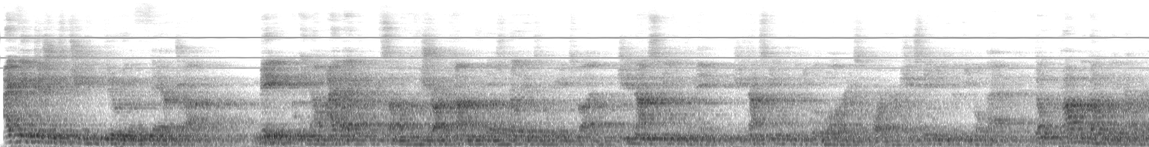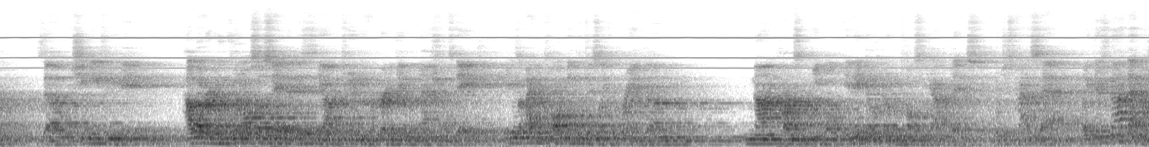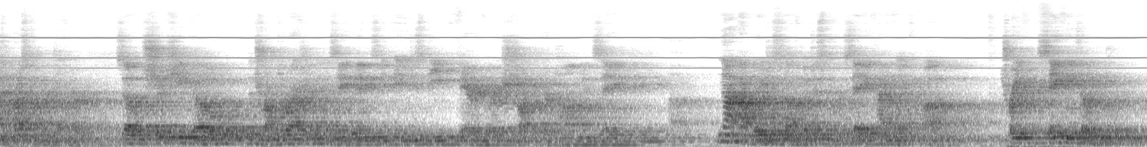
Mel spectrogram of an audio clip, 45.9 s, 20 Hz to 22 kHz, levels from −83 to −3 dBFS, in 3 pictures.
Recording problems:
room echo; strong; dies away in 3 s
off-mic speech; far
high-pitched whine; noticeable; throughout; 7.5 kHz, 15 dB below the speech

